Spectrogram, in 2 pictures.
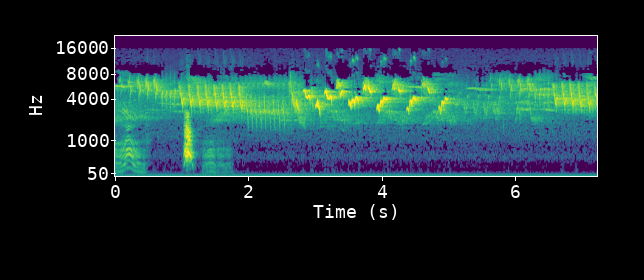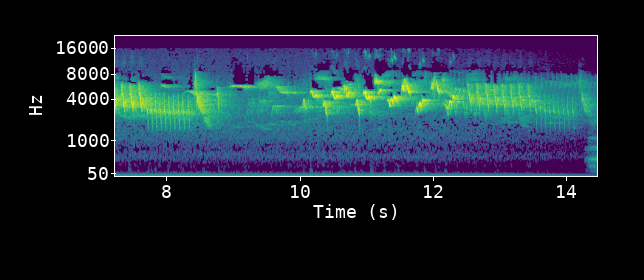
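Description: Many small birds chirping and trilling at once, a dense, busy chorus of short high calls. A dog barks once about a second in.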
